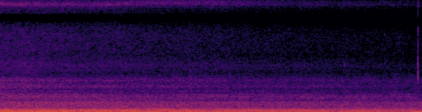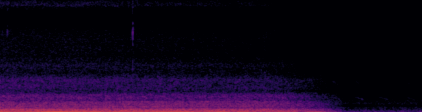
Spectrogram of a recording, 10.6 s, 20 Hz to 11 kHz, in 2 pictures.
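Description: Hitachi Class 800-series Intercity Express Train running along the platform: a steady rumble of the train on the rails with a low hum, easing slowly as it draws away. It cuts off sharply about nine and a half seconds in, leaving faint bird chirps.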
